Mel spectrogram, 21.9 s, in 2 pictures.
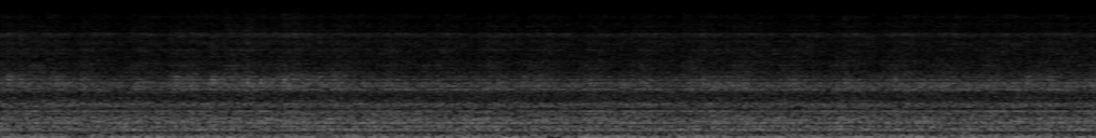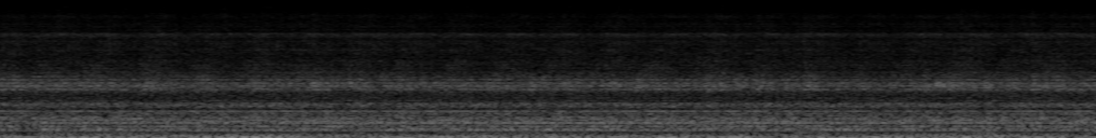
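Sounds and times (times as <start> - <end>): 
public restroom air conditioner room tone: 0.0 - 21.9.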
